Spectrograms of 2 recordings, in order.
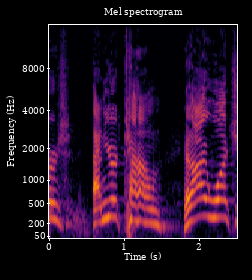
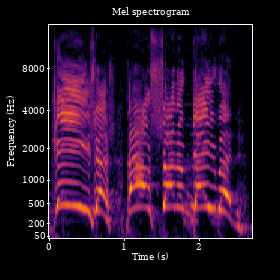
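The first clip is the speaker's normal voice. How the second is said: high shouted plea, slow on thou son of David; crying out; 9 semitones higher, slower than usual. Acted. Blind Bartimaeus calls out to Jesus, high pleading shout. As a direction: call out to Jesus over the crowd. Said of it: "And I cried out".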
